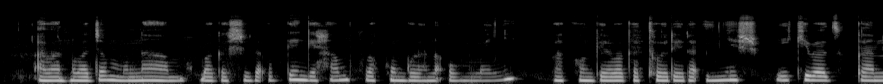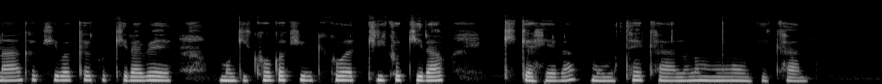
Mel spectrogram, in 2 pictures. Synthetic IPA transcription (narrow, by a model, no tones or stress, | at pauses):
aβaːn̥huβad͡ʒamumunaːmaβaɡaʃiɾaʔubɡe̞ːŋɡe̞hamŋeβakʰuːŋɡuɾanaʔuβume̞ɲi | βakʰo̞ːŋɡe̞ɾaβaɡatʰo̞ːɾe̞ɾaʔiɲiʃojikʰiβazoɡ̥anakʰakʰiβakaikʰokʰiɾaβeːɾamuɡikʰoɡwakkʰiɾikʰo̞kʰiɾaβa | kʰiɡ̥ahe̞ɾamumutʰe̞ːkʰaːno̞nomumŋuːɱvikʰano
